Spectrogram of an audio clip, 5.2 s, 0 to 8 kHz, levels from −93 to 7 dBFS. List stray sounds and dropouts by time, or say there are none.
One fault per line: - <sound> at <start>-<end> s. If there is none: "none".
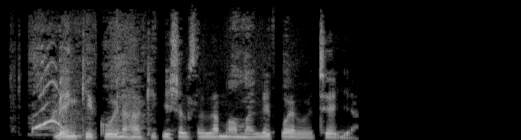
none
